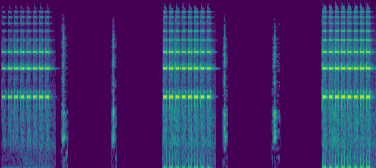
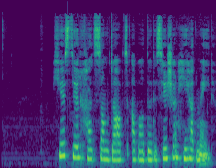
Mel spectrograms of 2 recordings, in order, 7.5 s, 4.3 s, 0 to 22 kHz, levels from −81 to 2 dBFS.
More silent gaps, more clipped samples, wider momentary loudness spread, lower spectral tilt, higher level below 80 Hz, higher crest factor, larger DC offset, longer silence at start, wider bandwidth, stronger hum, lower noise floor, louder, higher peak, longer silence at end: first, 1.36-2.23 s, 2.33-3.23 s, 4.56-5.43 s, 5.60-6.42 s vs none; neither; first, 9 LU vs 5 LU; second, 3.5 dB/octave vs -3.5 dB/octave; first, -44 dBFS vs -56 dBFS; second, 12 dB vs 18 dB; neither; second, 0.05 s vs 1.1 s; first, over 20 kHz vs 16 kHz; neither; first, under -90 dBFS vs -62 dBFS; first, -5 LUFS vs -17 LUFS; about the same, 0 dBFS vs 0 dBFS; about the same, 0.05 s vs 0.1 s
